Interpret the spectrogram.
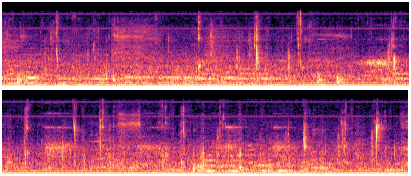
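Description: Close-miked eating by hand of rice and fish: chewing, with short wet clicks and smacks of the mouth scattered through, over a steady low electrical hum.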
